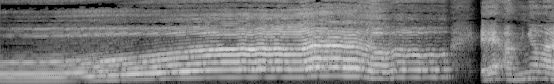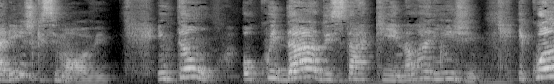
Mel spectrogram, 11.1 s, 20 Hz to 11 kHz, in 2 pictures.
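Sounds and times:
man singing a gliding vowel: 0:00.0 - 0:05.3, 0:07.0 - 0:11.0.

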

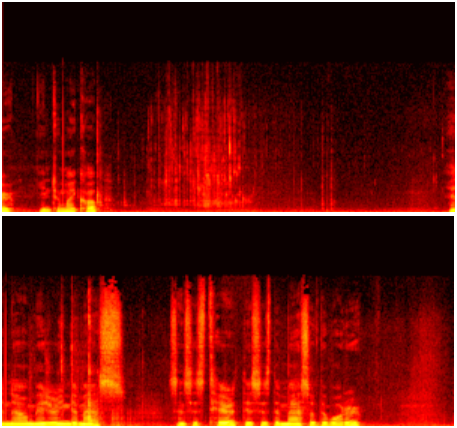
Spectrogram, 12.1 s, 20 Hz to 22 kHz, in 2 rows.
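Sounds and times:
water dripping into cup: 0:01.2 - 0:03.5.

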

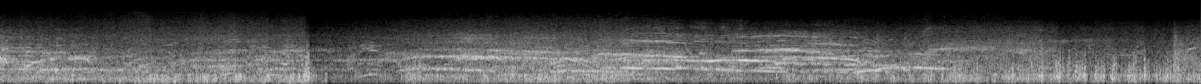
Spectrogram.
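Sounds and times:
roller coaster train rumbling: 0:00.0 - 0:12.0.

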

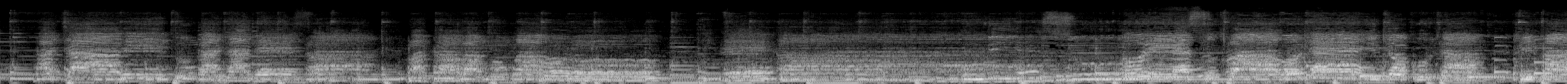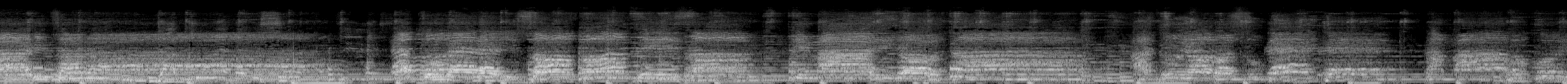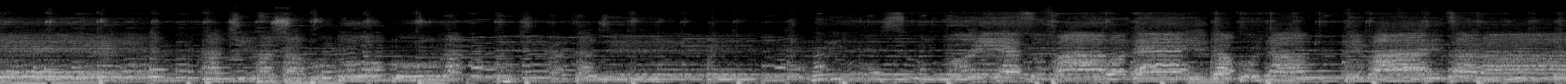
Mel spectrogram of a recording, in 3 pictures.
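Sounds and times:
choir singing gospel: 0:00.0 - 0:47.0.

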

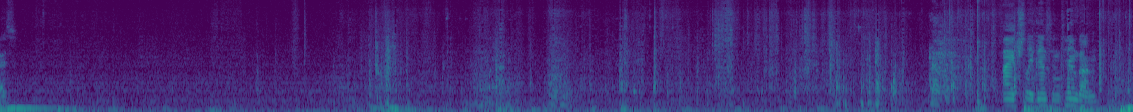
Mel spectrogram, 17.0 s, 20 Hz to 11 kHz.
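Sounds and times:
rummaging through fishing tackle: 0:09.2 - 0:15.3.

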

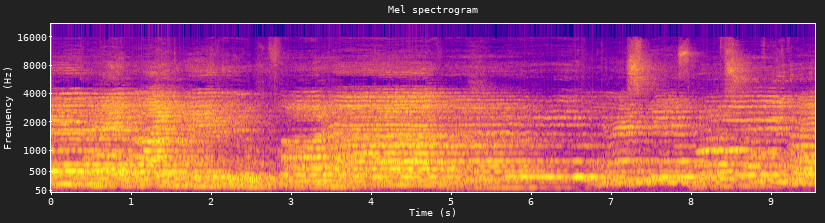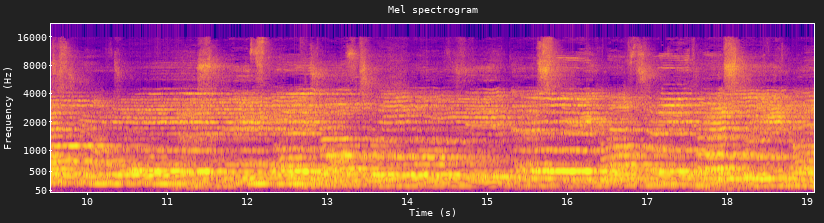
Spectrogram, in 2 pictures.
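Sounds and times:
a cappella choir singing: 0:00.0 - 0:19.0.

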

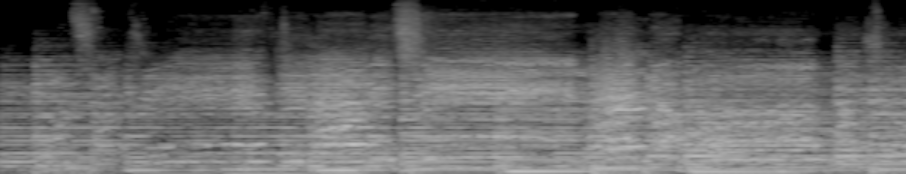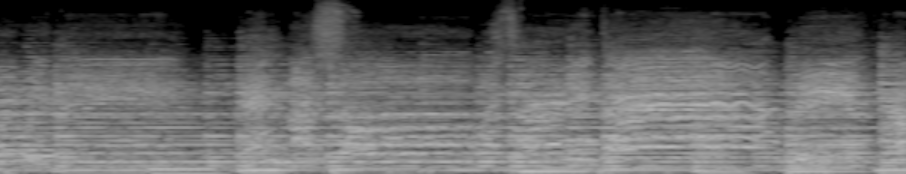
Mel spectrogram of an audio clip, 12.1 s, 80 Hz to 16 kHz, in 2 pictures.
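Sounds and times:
choir singing a hymn: 0:00.0 - 0:12.0.

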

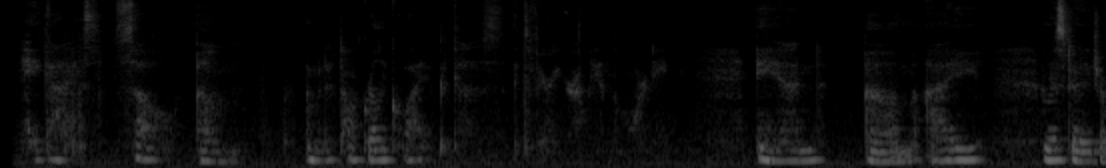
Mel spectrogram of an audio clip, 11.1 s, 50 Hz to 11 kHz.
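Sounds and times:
woman half-whispering: 0:00.2 - 0:02.4.

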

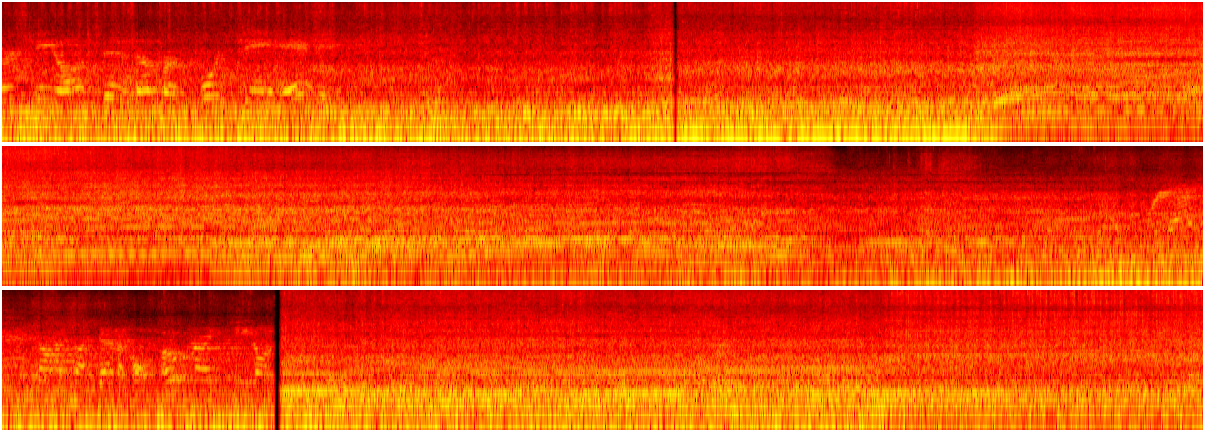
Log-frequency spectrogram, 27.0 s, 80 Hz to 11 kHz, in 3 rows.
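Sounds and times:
drag racing car engines accelerating: 0:00.0 - 0:27.0.

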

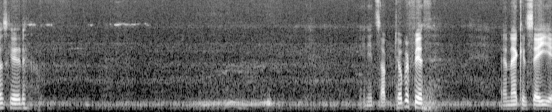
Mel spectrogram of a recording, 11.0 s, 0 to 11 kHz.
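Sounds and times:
motorcycle engine humming: 0:00.0 - 0:11.0.

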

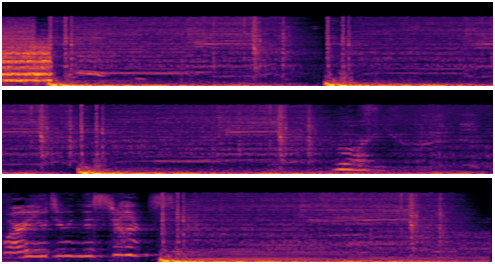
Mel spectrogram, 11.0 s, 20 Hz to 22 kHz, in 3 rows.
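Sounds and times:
deep boom hits: 0:00.0 - 0:01.4, 0:08.6 - 0:09.9.

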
